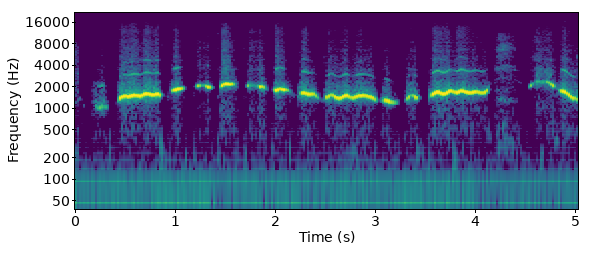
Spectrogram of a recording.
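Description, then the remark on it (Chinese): Someone whistles a melody alone while walking slowly, a string of clear, bright, mid-to-high pitched notes that glide and waver, with short pauses between phrases and a final long downward slide. “用极慢的速度走路，边走边吹的口哨，还是那一个口哨的那个音乐”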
